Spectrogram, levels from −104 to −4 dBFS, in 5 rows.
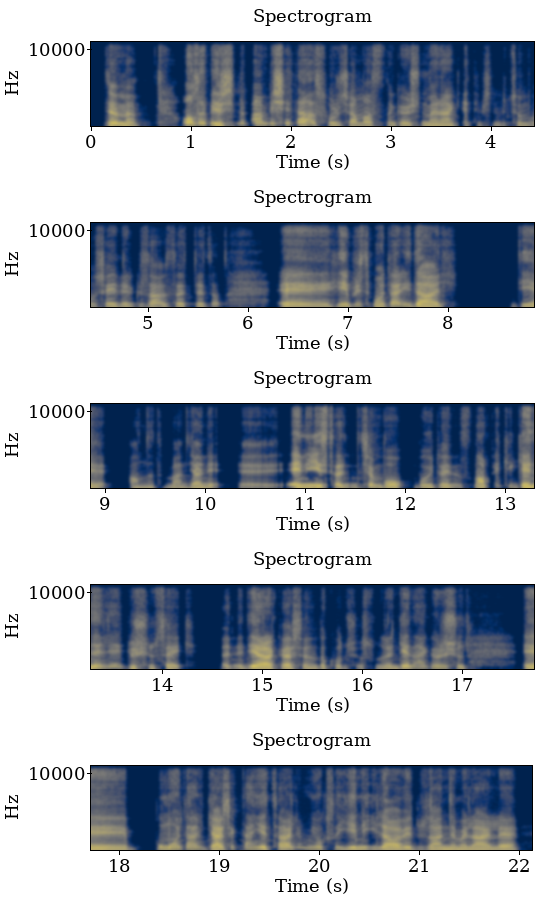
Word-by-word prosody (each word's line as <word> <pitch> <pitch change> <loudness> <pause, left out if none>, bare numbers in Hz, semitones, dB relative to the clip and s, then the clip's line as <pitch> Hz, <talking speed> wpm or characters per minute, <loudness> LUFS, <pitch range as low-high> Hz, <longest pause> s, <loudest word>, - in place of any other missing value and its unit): Değil 220 +2 +7
mi? 180 -5 -1 0.4
Olabilir. 270 -4 +5
Şimdi 355 - -6
ben 340 0 +3
bir 325 - -3
şey 175 - -4
daha 170 +7 0
soracağım, 170 -3 -8
aslında, 170 +2 -9
görüşünü 190 +1 -7
merak 195 -2 -4
ettim. 160 - -28
Şimdi 80 - -25
bütün 175 - -15
bu 170 +1 -18
şeyleri 165 -1 -6
güzel 175 +1 -6
özetledin. 170 -1 -9 0.6
Eee, 215 0 +1
hibrit 250 0 -1
model 205 +9 -1
ideal 215 -6 +5 0.8
diye 160 -5 -5 0.2
anladım 145 0 -17
ben, 155 - -14
yani, 155 -1 -4 0.2
eee, - - -14
en 190 -2 +5
iyi 180 +6 +6
senin - - -5
için 225 - -7
bu 190 - +1
buydu 175 -4 -8
en - - -6
azından. 145 +1 -4
Peki 315 -7 -18
geneli 260 - +3
düşünsek, 165 -4 -8 0.3
hani, - - -11
diğer 225 -2 +11
arkadaşlarınla 200 -1 +2
da 190 - -7
konuşuyorsun, 165 -2 -19
ııı, - - -8
genel 235 +10 -1
görüşün 255 -3 -4 0.6
Eee, 200 0 +3 0.3
bu 250 - -1
model 275 0 0
gerçekten 270 +8 +2
yeterli 235 +4 0
mi 320 -6 -6
yoksa 255 0 -5
yeni 225 0 0
ilave 215 -1 +3
düzenlemelerle, 195 +1 -2
200 Hz, 155 wpm, -23 LUFS, 180-245 Hz, 0.8 s, diğer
